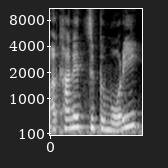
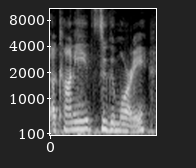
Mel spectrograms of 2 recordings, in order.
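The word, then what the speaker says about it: Akane Tsunemori: Is my name is my name Akane Tsukamorei? I'm going to pronounce it Akani Zugamorei. And I'm just like no. Like the K turned into a G a lot and oh god you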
